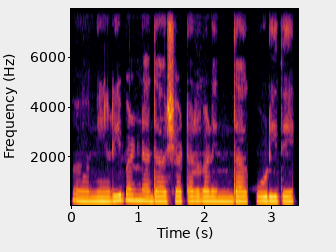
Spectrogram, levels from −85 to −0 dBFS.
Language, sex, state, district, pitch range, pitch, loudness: Kannada, female, Karnataka, Bidar, 195-200 Hz, 195 Hz, -13 LUFS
